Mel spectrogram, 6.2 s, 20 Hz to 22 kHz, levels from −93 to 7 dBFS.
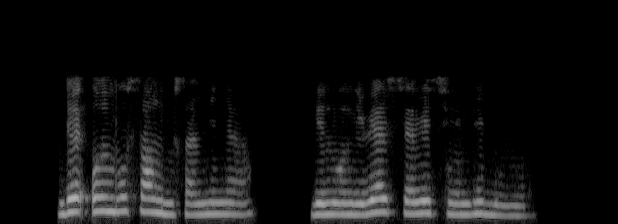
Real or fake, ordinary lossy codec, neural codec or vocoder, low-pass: fake; Opus, 32 kbps; codec, 16 kHz, 2 kbps, FreqCodec, smaller model; 5.4 kHz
